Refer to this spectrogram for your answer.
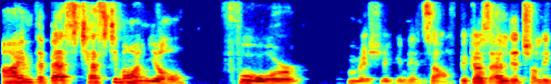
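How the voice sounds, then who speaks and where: A woman in a German accent, medium-pitched, monotone and flat, at a fairly slow pace. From Germany. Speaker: real estate agent. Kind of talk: interview.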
